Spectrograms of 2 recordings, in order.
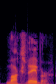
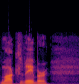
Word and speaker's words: Max Weber: the father of sociology MOX vber that's spelled ma ax we b r looks like Max Weber in German it's Marx vber he was a sociologist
